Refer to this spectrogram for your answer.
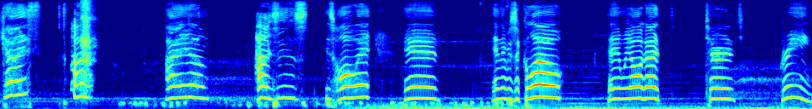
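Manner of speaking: very high-pitched squeaky rat voice. Voicing a rat who answers why it is green: rat voice. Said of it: "So I need a rat voice".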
